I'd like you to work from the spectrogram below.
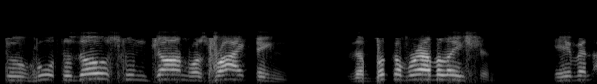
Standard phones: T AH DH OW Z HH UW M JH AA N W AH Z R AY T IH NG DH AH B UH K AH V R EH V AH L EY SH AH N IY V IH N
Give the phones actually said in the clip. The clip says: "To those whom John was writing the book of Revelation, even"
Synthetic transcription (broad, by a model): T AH DH OW Z HH UW M JH AA N W AH Z R AY T IH NG DH AH B UH K AH V R EH V AH L EY SH AH N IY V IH N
